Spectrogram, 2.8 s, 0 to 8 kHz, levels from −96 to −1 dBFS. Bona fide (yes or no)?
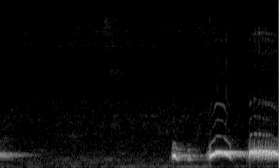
yes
